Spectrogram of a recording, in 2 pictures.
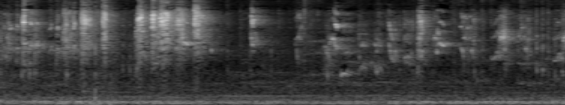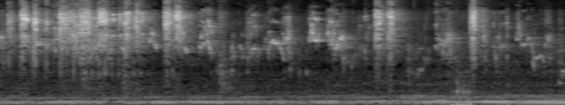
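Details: Continuous budgerigar chatter, a dense run of high scratchy chirps and warbles that swell and fade in waves with almost no pause.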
